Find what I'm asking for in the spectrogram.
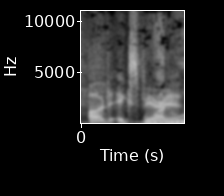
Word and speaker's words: Oddxperienc: It's O-D-D-X. – Exactly. – And without an E in the middle and without an E at the end. – Yes. – Oddxperienc.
